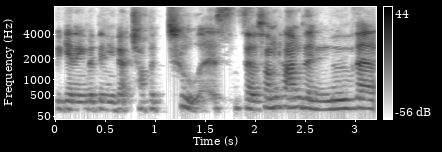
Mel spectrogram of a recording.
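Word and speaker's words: Tchoupitoulas: chocolates in there but choppatilla so the tch just makes the sound sound chocolatulas and so they tend to put that emphasis emphasis kind of in the weird part of the word like a chuffalaya nakadish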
